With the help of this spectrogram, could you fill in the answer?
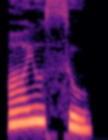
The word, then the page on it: ಆಯುಸ್ಸು: Kannada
